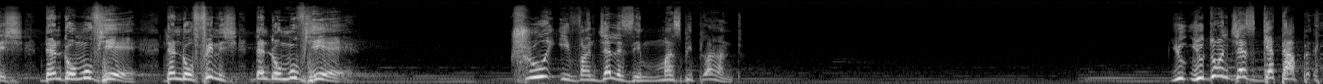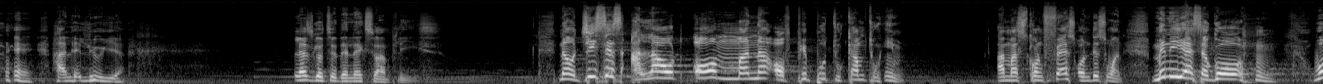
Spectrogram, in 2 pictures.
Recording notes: Sermon preached at CBC Shiashie Campus on November 14, 2021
